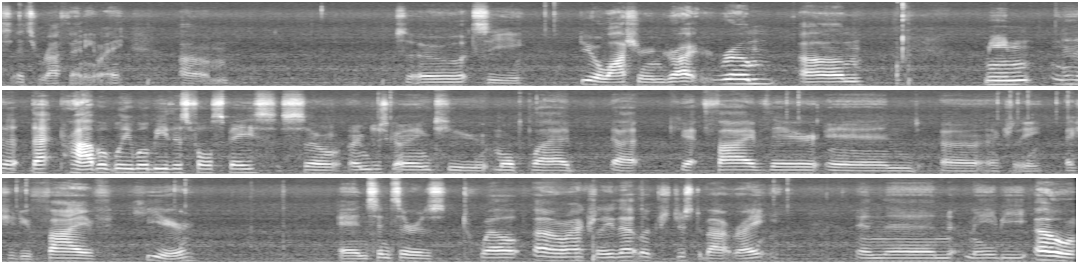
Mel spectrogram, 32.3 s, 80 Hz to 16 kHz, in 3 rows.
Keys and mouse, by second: 4.5 shift+a, 14.5 click, 20.9-25.1 drag, 27.7 g.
